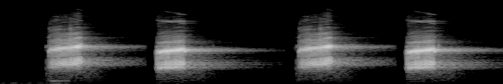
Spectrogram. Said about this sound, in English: Was it a froggy? Yeah, spring is a time when certain kinds of frogs start coming out again.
